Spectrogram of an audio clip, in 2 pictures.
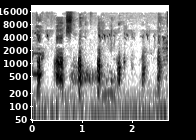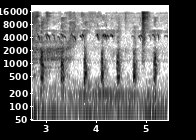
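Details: Hen with chicks in a village: a few louder clucks at the start, then softer spaced clucks and high chick cheeps over a murmur of background noise.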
